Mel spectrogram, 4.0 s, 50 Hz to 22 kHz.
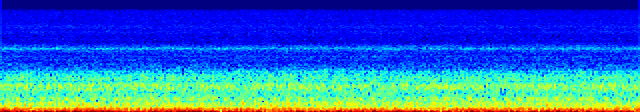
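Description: Heavy loaded truck's diesel engine held on the engine brake in seventh gear down a steep grade, a steady low drone at about 1500 rpm heard inside the cab.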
